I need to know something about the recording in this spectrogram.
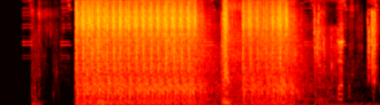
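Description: A rifle fires in a rapid burst, loud and close.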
